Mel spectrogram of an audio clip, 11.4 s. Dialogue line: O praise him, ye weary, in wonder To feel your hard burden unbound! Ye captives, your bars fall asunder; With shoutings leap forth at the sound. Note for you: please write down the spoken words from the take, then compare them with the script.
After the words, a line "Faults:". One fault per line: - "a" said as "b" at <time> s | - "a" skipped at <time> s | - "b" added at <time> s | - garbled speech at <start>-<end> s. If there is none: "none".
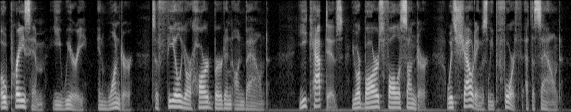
O praise him, ye weary, in wonder To feel your hard burden unbound! Ye captives, your bars fall asunder; With shoutings leap forth at the sound.
Faults:
none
